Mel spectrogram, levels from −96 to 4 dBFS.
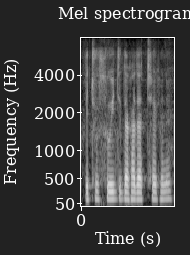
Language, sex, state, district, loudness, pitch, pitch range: Bengali, male, West Bengal, Alipurduar, -18 LUFS, 130 Hz, 130-135 Hz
